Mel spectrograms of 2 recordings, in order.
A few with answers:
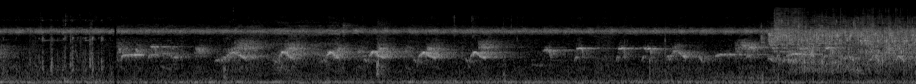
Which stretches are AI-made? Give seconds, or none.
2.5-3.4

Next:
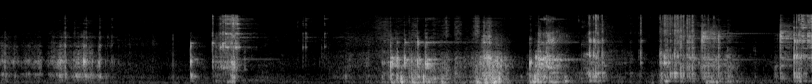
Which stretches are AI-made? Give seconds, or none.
3.8-5.3

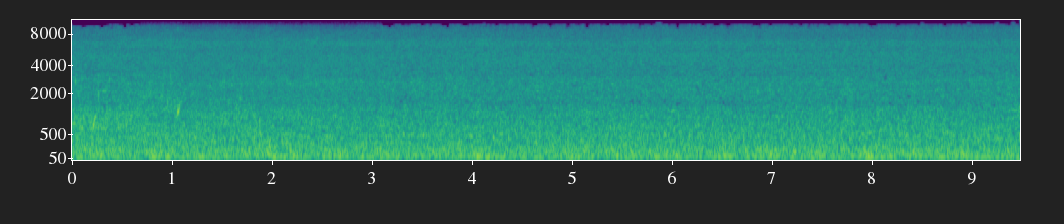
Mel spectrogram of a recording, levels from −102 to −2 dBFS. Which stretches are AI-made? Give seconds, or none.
0.7-3.1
